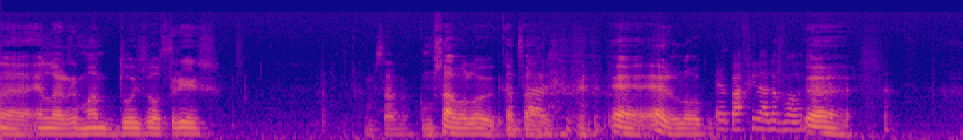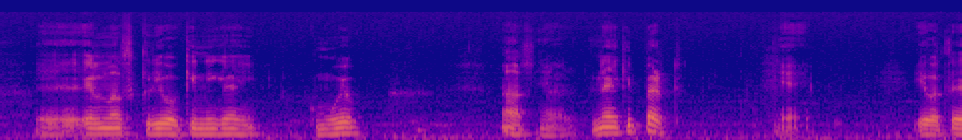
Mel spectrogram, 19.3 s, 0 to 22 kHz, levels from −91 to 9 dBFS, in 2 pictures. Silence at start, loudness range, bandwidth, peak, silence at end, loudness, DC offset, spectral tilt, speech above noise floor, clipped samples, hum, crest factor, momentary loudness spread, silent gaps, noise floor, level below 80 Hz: 0 s; 9 LU; 16 kHz; -12 dBFS; 0 s; -32 LUFS; under 0.1%; -6 dB/octave; 28 dB; under 0.1%; none; 22 dB; 19 LU; none; -60 dBFS; -62 dBFS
